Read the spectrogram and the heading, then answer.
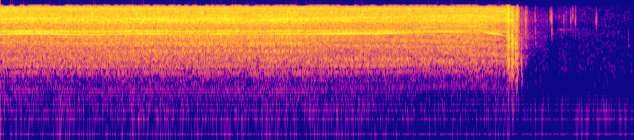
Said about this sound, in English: Okay, one row down. Nice. So your plan is to drill all the holes and then insert the dowels.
